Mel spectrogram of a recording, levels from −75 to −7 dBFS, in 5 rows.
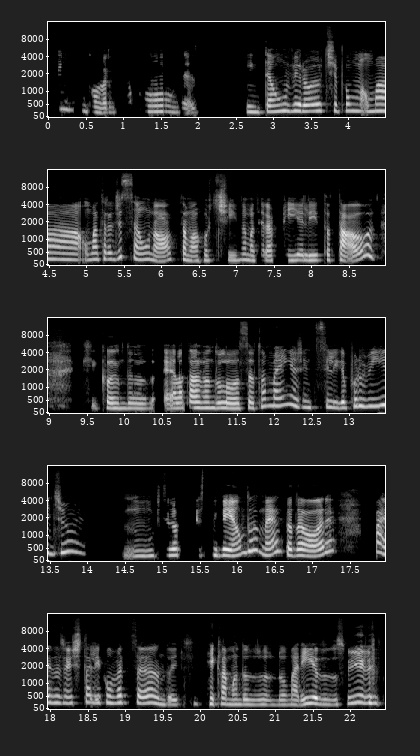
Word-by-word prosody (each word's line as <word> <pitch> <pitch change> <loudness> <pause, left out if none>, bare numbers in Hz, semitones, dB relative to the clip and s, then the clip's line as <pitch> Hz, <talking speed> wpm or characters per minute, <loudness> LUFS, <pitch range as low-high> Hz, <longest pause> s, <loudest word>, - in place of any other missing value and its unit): Sim 310 -2 -10 0.2
conversas 195 -1 -6 0.4
longas, 220 -5 -6 0.7
então 220 +4 -1
virou 250 0 +2
tipo 255 0 -5
uma 255 -1 -3
uma 240 -2 +2
uma 240 +3 0
tradição 250 -1 -2
nota, 180 +6 +1
uma 180 -2 0
rotina, 195 +2 -3
uma 190 -2 -2
terapia 195 +1 -3
ali 200 0 -1
total, 210 - +3 0.6
que - - -15
quando 195 -2 -1 0.2
ela 205 +1 +2
tá 220 +1 +4
lavando 215 -1 +3
louça 195 0 +2
e - - +4
eu - - -13
também, 295 +6 -1
a 295 - +1
gente 235 -3 -8
se 250 - -9
liga 215 -2 -1
por 275 +6 -1
vídeo, 300 +5 -1 0.7
não 205 +1 -7
precisa 235 +2 -1 0.5
ficar 235 - -4
vendo 245 - +6
né, 285 - +3
toda 235 -5 +5
hora, 235 - +3 0.5
mas 280 -8 +2
a 260 - -1
gente 245 0 -1
tá 280 - -2
ali 270 - -2
conversando 255 -4 0
e 185 - -4 0.3
reclamando 195 -2 0
do 185 -1 -6
do 180 0 -6
marido, 195 +2 +2
dos 190 +1 -7
filhos. 255 +1 +2
225 Hz, 140 wpm, -23 LUFS, 195-255 Hz, 0.7 s, vendo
